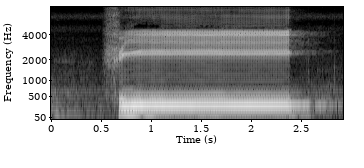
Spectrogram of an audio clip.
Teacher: di mana ada kasrah bertemu dengan Ya Sukun cara bacanya dipanjangkan dua harakat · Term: mad tabi'i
